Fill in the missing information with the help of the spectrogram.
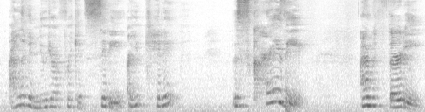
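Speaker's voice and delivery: giddy disbelief; amazed. Real, not acted. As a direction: marvel at it quietly. Marvelling at living in New York.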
